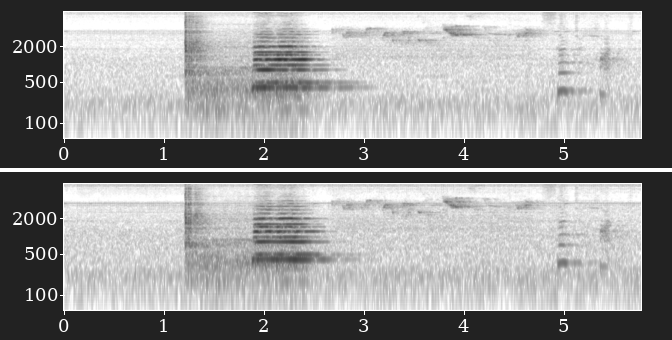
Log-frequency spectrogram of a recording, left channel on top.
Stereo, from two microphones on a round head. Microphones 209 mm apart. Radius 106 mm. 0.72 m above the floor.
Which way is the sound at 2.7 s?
10° right (ahead or behind).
